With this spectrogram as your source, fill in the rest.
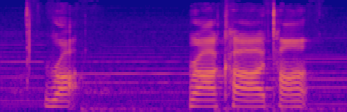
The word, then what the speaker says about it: Rakatan: It's a soft A. Rakatan.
